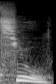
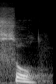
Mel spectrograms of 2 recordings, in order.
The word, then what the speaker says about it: Seoul: It's not Seoul, it's Seoul.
